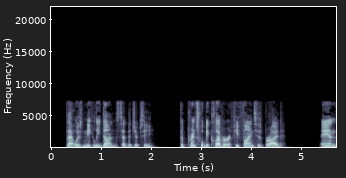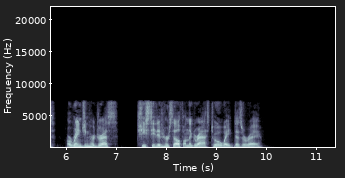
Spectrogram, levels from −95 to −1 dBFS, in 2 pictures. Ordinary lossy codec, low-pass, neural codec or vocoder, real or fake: MP3, 64 kbps; 7.2 kHz; none; real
